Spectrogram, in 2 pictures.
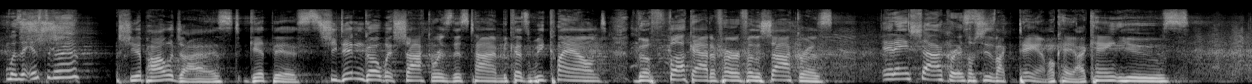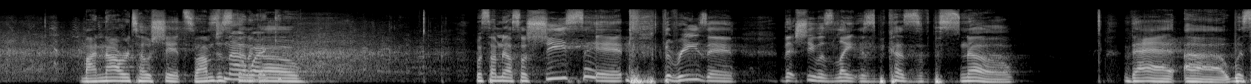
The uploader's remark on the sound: The Read Live! Washington D.C.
